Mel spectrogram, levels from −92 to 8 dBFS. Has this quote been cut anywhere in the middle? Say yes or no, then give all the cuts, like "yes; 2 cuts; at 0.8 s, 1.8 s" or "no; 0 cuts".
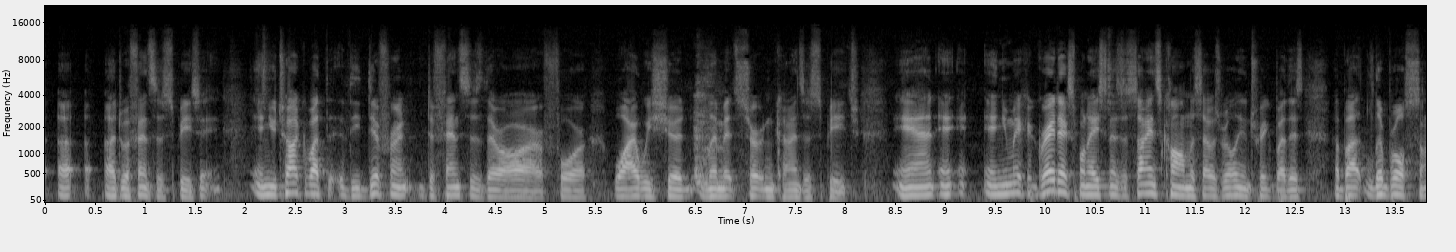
yes; 1 cut; at 9.7 s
